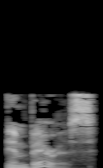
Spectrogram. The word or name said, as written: embarrass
